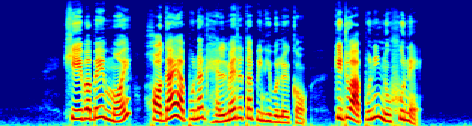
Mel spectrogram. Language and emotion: Assamese, angry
